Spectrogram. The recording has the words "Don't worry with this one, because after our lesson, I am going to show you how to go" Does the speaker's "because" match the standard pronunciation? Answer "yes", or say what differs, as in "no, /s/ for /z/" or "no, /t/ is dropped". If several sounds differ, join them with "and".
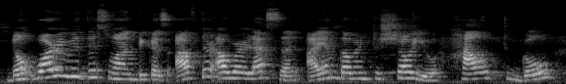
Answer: yes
